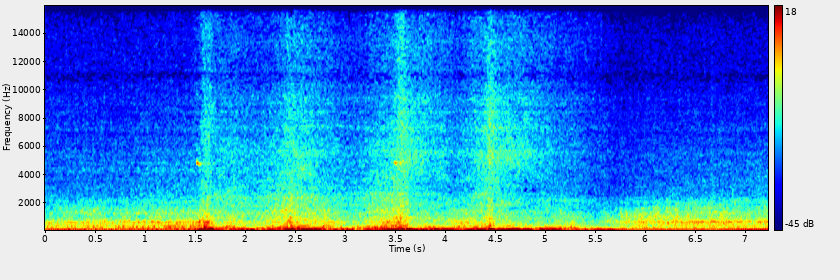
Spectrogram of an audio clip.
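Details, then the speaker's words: 2001 Acura Integra Type R, first start after sitting 10 years and a refresh with a battery installed and repainted valve cover, engine on five solid mounts: rough loud idle with uneven low rumble and loose rattling bursts up front; source unknown, owner suspects the solid mounts. "There's something up here that's really vibrating. Sorry if I'm loud, but the car is real loud too. Something up front is real vibrating."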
